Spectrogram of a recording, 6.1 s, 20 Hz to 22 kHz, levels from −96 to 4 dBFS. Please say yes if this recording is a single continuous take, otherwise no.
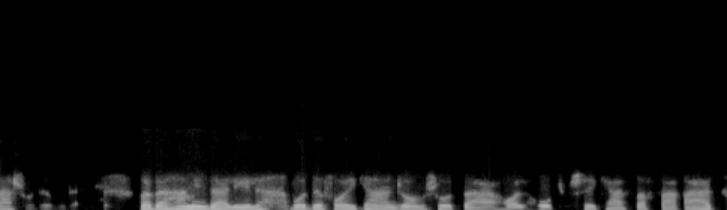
yes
